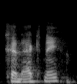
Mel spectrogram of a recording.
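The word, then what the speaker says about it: Konecny: And then, I can never pronounce the guy's name from Philly, but Cosini, that's what it looks like it is, but how do you pronounce it? – Konechny.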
